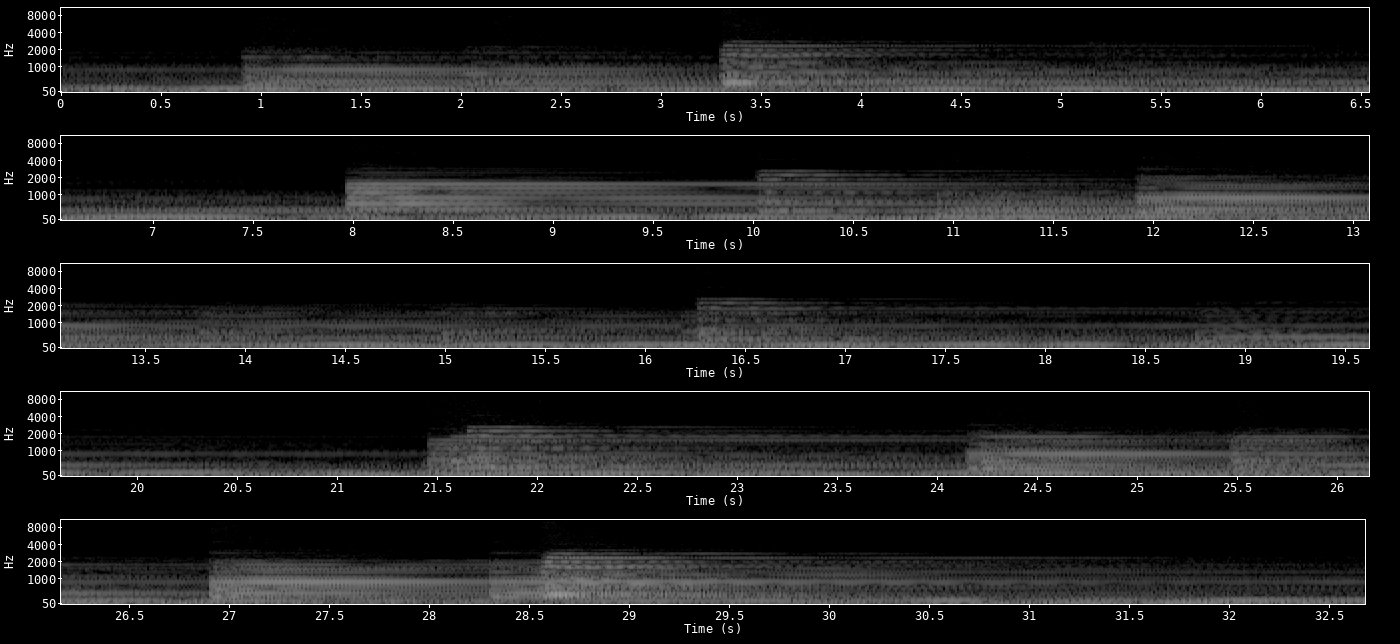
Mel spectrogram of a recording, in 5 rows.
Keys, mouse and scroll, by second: 3.0 scroll down 3, 3.3-4.1 scroll up 2, 4.1-6.6 shift+drag, 10.1 shift+a, 16.1-18.5 drag, 19.1-19.7 middle drag, 19.7-20.4 scroll up 1, 20.4-20.8 scroll up 1, 20.8-21.8 shift+drag, 23.4 middle drag, 23.7 scroll up 2, 23.8-24.5 shift+middle drag, 24.5 shift+click, 25.4-26.3 middle drag, 26.3-29.1 scroll up 1, 29.1-31.9 drag, 31.9-32.4 middle drag, 32.4-32.6 scroll down 3, 32.5 middle drag.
